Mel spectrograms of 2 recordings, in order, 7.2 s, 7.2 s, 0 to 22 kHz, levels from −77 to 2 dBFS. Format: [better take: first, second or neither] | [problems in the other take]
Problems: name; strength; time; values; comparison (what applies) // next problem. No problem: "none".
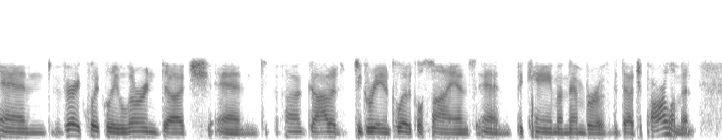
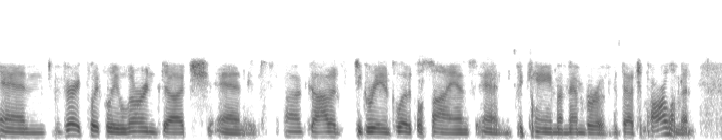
first | noise reduction (neural mask model Resemble Enhance denoiser)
